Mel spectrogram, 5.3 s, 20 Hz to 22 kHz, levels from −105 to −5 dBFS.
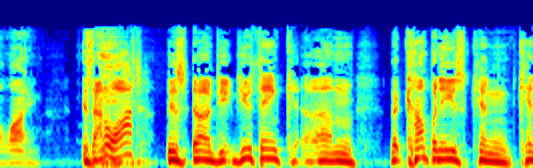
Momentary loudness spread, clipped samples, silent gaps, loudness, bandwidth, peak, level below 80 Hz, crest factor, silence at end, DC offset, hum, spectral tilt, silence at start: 10 LU; under 0.1%; none; -18 LUFS; 12.5 kHz; 0 dBFS; -52 dBFS; 18 dB; 0 s; under 0.1%; none; -5 dB/octave; 0 s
